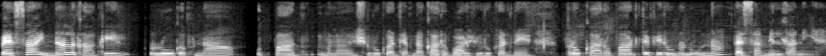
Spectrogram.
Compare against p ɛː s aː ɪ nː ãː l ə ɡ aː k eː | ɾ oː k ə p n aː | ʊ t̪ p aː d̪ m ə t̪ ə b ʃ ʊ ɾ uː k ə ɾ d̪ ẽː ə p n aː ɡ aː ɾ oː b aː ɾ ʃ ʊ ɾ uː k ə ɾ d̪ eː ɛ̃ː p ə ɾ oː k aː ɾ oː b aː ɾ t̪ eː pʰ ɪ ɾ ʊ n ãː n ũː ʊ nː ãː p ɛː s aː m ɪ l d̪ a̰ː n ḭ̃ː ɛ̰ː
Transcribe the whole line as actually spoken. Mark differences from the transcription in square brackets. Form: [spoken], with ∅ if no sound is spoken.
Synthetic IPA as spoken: p ɛː s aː ɪ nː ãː l ə ɡ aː k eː | [l] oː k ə p n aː | ʊ t̪ p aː d̪ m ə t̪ ə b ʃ ʊ ɾ uː k ə ɾ d̪ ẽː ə p n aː [k] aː ɾ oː b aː ɾ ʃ ʊ ɾ uː k ə ɾ d̪ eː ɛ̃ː p ə ɾ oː k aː ɾ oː b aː ɾ t̪ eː pʰ ɪ ɾ ʊ n ãː n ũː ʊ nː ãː p ɛː s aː m ɪ l d̪ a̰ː n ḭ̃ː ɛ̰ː

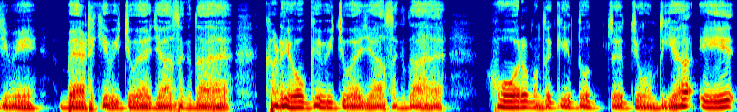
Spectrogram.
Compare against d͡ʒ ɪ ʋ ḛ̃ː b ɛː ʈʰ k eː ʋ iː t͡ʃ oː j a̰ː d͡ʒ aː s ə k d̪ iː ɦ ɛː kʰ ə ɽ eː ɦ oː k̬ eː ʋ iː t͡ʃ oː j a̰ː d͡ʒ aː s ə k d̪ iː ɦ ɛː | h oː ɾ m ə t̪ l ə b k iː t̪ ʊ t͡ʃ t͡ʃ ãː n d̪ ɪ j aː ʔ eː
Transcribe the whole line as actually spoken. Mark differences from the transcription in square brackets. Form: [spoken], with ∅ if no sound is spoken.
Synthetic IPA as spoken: d͡ʒ ɪ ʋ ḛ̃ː b ɛː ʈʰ k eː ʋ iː t͡ʃ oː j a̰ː d͡ʒ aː s ə k d̪ [aː] ɦ ɛː kʰ ə ɽ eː ɦ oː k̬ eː ʋ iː t͡ʃ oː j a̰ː d͡ʒ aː s ə k d̪ [aː] ɦ ɛː | h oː ɾ m ə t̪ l ə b k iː [d̪] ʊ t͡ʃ t͡ʃ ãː n d̪ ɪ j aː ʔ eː

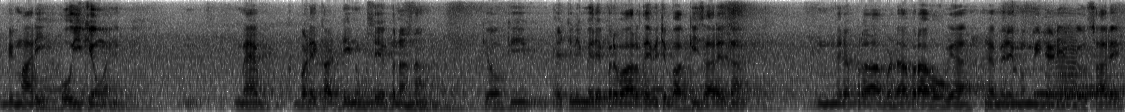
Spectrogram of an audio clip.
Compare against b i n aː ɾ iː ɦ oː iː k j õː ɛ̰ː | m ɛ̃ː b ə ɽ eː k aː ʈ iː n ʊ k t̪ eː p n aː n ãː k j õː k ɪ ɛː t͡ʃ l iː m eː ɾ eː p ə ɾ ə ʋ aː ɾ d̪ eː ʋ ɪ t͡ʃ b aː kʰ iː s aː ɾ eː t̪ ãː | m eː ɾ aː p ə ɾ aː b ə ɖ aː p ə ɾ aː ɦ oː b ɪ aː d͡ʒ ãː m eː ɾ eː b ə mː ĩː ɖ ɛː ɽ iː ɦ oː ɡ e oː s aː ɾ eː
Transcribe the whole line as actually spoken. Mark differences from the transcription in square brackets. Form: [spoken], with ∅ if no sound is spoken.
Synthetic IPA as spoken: b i [m] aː ɾ iː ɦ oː iː k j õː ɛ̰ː | m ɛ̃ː b ə ɽ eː k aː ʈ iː n ʊ k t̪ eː p n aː n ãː k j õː k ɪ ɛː t͡ʃ l iː m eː ɾ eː p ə ɾ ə ʋ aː ɾ d̪ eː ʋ ɪ t͡ʃ b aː [k] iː s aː ɾ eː t̪ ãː | m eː ɾ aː p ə ɾ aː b ə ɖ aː p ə ɾ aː ɦ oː [ɡ] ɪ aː d͡ʒ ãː m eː ɾ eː [m] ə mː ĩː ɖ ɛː ɽ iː ɦ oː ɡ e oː s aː ɾ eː

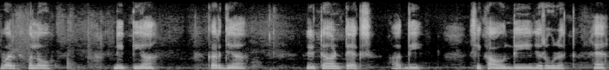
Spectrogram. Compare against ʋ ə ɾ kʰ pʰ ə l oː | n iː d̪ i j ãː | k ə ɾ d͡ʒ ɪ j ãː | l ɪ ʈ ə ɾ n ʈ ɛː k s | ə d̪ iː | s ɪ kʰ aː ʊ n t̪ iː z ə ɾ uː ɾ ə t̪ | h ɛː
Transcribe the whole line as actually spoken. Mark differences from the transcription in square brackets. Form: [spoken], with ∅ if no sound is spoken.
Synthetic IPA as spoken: ʋ ə ɾ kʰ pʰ ə l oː | n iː [t̪] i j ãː | k ə ɾ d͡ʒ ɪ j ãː | [ɾ] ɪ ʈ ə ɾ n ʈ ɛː k s | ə d̪ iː | s ɪ kʰ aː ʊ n [d̪] iː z ə ɾ uː ɾ ə t̪ | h ɛː

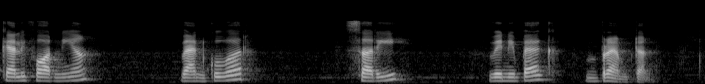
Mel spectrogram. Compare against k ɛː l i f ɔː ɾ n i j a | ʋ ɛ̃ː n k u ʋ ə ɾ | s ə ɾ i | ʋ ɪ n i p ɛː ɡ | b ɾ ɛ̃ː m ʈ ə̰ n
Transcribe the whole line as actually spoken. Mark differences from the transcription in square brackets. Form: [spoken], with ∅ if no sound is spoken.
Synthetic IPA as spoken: k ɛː l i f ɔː ɾ n i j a | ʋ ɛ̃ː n k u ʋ ə ɾ | s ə ɾ i | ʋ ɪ n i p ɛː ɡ | b ɾ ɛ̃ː m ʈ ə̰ n

